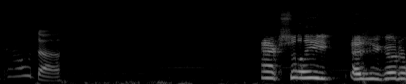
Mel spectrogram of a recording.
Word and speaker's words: Gouda: It's pronounced Howda.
